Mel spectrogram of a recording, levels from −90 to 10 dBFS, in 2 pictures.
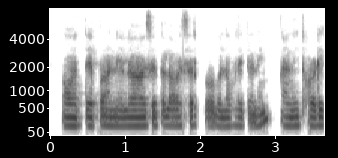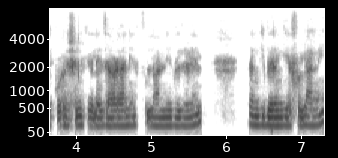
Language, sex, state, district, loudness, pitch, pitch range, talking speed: Marathi, female, Karnataka, Belgaum, -25 LUFS, 155 Hz, 155-160 Hz, 130 wpm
